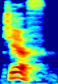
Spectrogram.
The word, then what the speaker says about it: GIF: see even fox says jiff is a soft g j jiffy uh sad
